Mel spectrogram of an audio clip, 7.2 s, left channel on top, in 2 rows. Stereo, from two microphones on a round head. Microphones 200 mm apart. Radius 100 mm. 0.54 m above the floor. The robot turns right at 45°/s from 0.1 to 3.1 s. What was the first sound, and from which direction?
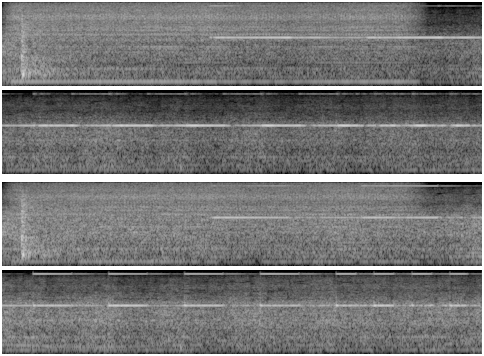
A pop, 15° right (ahead or behind).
